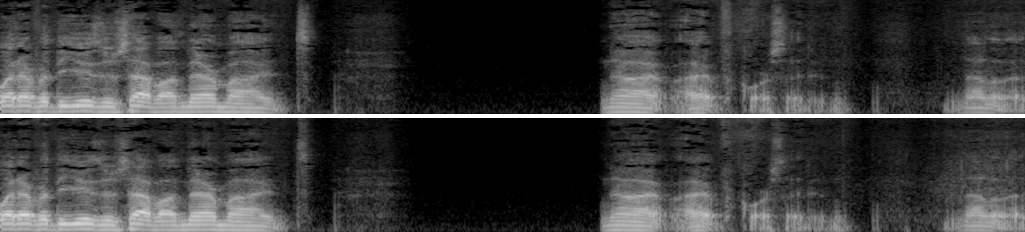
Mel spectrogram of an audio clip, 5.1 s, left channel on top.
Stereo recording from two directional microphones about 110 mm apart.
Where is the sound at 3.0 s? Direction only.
25° right (ahead or behind).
